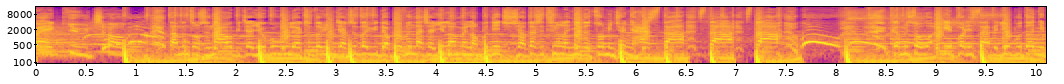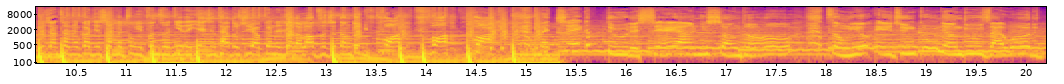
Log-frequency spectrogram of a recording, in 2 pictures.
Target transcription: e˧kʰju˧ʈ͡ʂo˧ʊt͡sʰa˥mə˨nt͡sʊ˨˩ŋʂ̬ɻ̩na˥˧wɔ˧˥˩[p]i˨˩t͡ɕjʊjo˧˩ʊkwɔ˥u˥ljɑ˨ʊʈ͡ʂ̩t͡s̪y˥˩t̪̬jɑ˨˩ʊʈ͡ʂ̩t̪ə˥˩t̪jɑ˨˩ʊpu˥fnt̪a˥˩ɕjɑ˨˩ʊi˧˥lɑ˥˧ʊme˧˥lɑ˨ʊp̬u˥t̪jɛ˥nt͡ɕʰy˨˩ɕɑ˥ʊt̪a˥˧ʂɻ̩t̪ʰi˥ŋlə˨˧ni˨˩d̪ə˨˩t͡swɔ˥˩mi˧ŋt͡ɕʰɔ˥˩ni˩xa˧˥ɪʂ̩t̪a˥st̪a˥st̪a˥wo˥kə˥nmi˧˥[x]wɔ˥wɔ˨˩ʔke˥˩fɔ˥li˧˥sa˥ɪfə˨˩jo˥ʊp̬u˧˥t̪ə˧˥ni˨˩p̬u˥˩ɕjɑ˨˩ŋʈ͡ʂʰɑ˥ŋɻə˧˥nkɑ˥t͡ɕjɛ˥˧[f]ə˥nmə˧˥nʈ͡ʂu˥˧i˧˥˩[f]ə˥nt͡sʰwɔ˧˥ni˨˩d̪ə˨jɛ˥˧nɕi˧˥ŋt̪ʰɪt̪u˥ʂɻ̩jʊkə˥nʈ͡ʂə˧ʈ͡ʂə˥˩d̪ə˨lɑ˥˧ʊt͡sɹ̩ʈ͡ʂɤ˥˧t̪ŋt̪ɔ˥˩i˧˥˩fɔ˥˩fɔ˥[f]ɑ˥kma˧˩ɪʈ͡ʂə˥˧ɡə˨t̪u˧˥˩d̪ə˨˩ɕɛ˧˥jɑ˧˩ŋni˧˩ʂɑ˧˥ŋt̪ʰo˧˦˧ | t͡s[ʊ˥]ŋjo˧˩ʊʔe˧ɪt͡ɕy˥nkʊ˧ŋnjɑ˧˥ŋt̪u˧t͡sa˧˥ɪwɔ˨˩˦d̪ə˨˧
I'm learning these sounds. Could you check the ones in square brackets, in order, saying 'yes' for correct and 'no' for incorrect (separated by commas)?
yes, no, no, yes, yes, no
